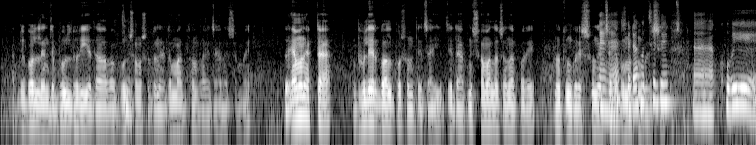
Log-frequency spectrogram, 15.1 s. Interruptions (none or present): present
